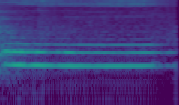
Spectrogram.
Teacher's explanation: ਉਹਦੇ ਉਚਾਰਨ ਸਮੇਂ ਵੀ ਜੀਭ ਆ ਜਿਹੜੀ ਉਹ ਉੱਪਰ ਤਾਲੂ ਦੇ ਨੇੜੇ ਚਲ ਜਾਂਦੀ ਆ। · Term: ਉੱਚੇ ਸਵਰਾਂ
